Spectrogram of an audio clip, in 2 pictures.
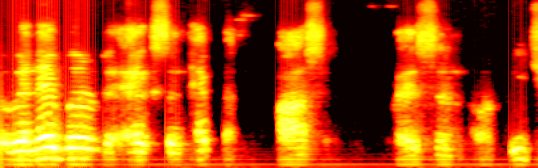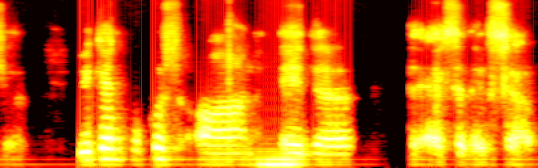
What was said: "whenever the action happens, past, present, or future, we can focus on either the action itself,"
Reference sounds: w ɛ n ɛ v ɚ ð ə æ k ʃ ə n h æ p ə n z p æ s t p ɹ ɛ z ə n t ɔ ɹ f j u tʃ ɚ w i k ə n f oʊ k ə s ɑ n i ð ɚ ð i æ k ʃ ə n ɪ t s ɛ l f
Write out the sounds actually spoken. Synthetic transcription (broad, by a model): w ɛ n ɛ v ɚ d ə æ k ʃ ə n h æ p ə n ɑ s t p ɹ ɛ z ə n ɔ ɹ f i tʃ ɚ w i k ə n f oʊ k ə s ɑ n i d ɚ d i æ k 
